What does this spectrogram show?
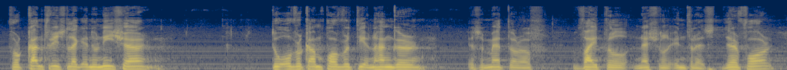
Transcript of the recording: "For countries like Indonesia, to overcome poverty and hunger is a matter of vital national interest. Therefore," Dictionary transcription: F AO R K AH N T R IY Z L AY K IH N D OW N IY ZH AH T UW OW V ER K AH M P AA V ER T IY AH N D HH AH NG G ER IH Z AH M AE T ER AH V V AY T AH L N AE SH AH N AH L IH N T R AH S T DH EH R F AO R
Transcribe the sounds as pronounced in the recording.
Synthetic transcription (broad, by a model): F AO R K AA N T R IY S L AY K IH N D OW N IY SH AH T UW OW V ER K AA M P AA V ER T IY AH N HH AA NG G ER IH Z AH M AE T ER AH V V AY T AH L N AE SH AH N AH L IH N T R AH S T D EH R F AO R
